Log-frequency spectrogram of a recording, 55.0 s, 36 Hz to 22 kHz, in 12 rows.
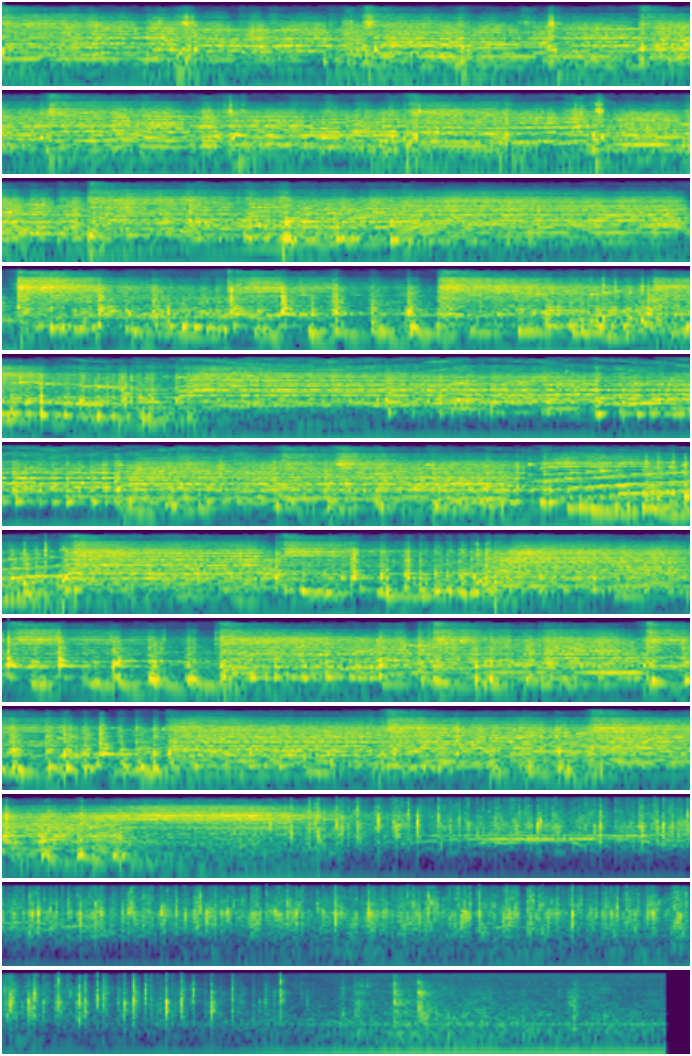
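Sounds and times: snare and tenor drums: 0:00.0 - 0:43.8
marching band brass: 0:00.0 - 0:54.8
applause: 0:43.0 - 0:53.0
people cheering: 0:43.2 - 0:53.8.

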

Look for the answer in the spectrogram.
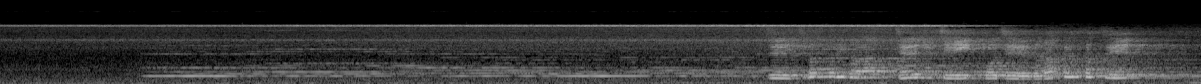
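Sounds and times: faint hiss: 0:00.0 - 0:12.0
ringing tones in a chord: 0:00.0 - 0:12.0.

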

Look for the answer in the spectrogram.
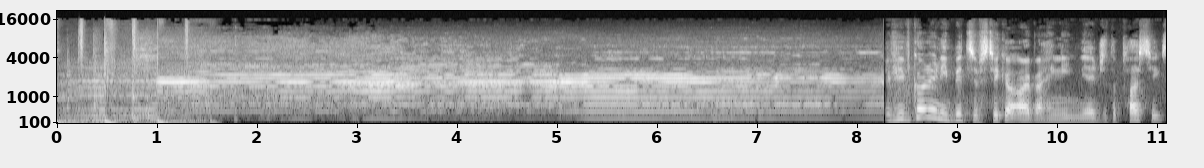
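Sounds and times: heat gun motor whine: 0:00.8 - 0:08.3.

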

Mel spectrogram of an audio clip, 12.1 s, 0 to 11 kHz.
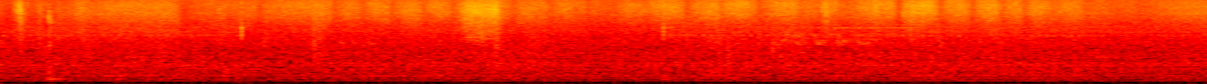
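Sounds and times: marker scratching on whiteboard: 0:06.3 - 0:10.8.

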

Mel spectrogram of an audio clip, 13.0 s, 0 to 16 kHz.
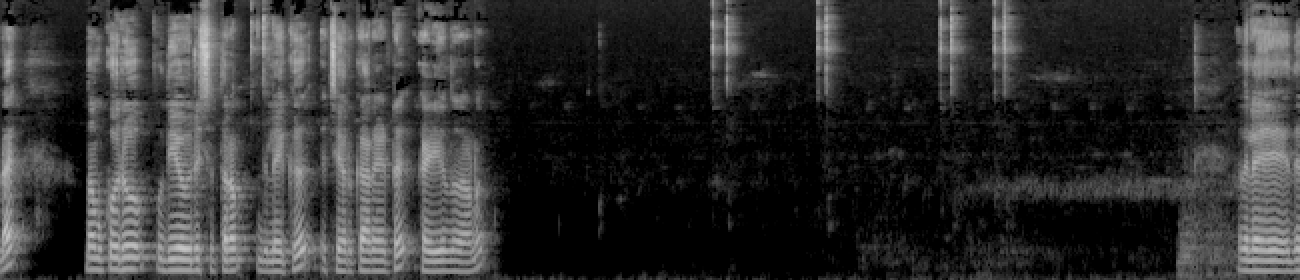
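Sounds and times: computer mouse clicks: 0:02.4 - 0:02.8, 0:05.5 - 0:10.9.

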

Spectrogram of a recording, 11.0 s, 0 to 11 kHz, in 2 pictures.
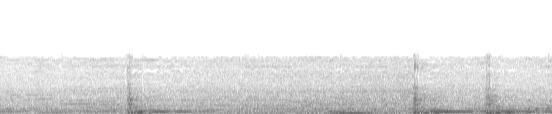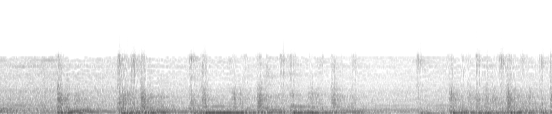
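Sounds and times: harmonium reed notes: 0:00.0 - 0:11.0.

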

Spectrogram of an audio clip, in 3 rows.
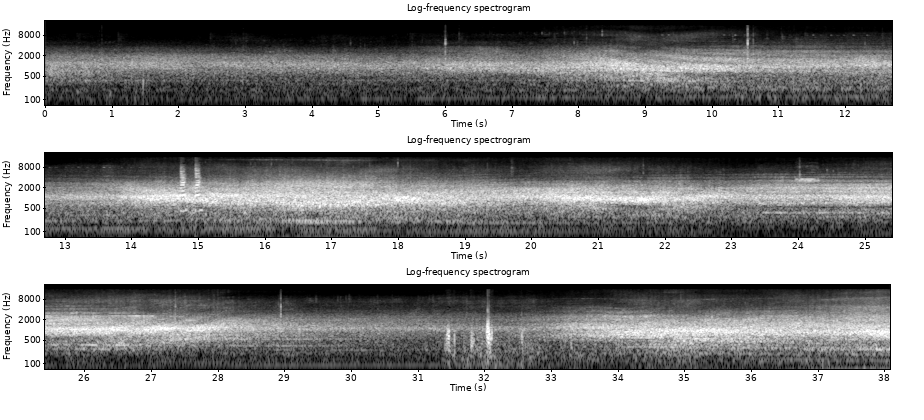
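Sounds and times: trucks and traffic passing: 0:00.0 - 0:38.0.

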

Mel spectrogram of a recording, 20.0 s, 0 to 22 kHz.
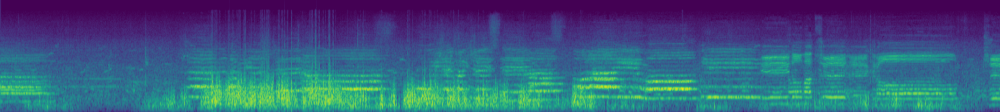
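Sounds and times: women's choir singing: 0:00.0 - 0:01.3, 0:03.4 - 0:20.0.

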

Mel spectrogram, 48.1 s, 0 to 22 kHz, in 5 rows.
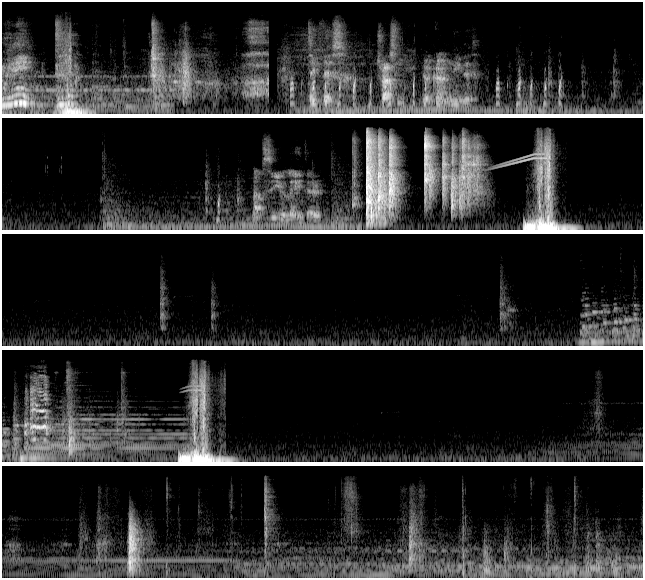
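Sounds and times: music with long held notes: 0:00.0 - 0:02.8, 0:27.9 - 0:31.5, 0:37.0 - 0:48.0
hen clucking: 0:04.1 - 0:06.5, 0:07.2 - 0:08.6, 0:12.7 - 0:13.0, 0:29.0 - 0:29.8.

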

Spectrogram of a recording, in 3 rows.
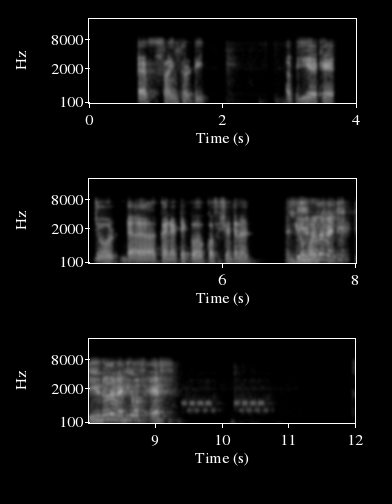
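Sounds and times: telephone ringtone: 0:09.4 - 0:10.8.

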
